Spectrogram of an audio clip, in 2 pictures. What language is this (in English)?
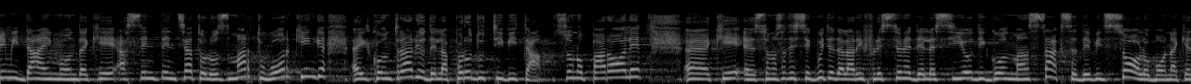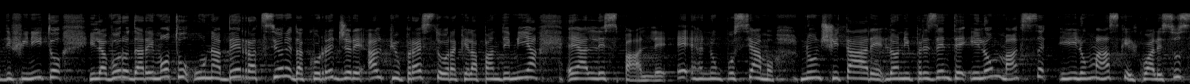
Italian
